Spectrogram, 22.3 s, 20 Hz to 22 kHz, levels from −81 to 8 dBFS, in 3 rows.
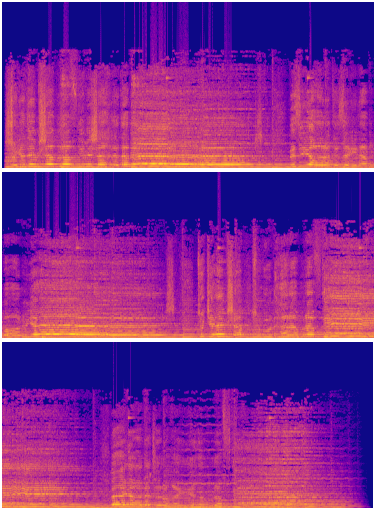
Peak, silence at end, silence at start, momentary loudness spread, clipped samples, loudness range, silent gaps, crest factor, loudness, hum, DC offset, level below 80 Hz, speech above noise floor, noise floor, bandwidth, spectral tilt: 0 dBFS; 0.35 s; 0.05 s; 12 LU; 0.7%; 8 LU; none; 12 dB; -11 LUFS; none; 0.4%; -32 dBFS; 23 dB; -35 dBFS; 16.5 kHz; -4 dB/octave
